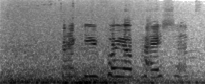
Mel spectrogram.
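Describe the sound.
Strong wind roars and buffets the microphone in a constant low rumble, while a voice talks faintly underneath, half drowned out by the gusts.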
